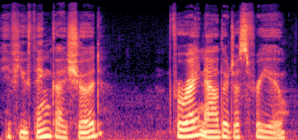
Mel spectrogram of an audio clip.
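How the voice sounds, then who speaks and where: A calm female therapist in an audio drama. Her voice is fairly low and recorded very dry. She speaks in measured, reassuring phrases. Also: vocal fry, dry recording.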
